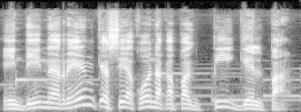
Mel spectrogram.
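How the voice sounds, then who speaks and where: High-voiced Filipino male storyteller over music. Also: expressive, moderate pace. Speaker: radio drama narrator. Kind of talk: first-person dramatic story narration. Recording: music behind the voice. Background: background music.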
